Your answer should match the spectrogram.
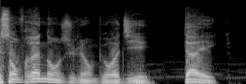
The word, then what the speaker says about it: Tayc: De son vrai nom Julien Bouradier, Taïk, qu'il faut prononcer Taïki, né le 2 mai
